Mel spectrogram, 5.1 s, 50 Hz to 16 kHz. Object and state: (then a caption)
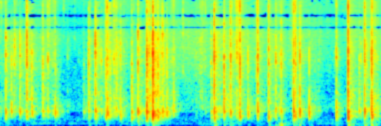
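Hollow plastic storage case. A hollow, elongated white plastic storage case with a green lid and printed fruit pattern is held in both hands and tapped and scratched with fingertips and nails. The result is rapid bursts of dry, hollow clicks and taps with a mid-range resonance near 400 Hz. Brief pauses separate the bursts, and there is no ring after each hit.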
